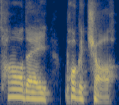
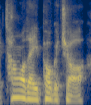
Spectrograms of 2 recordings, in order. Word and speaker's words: Tadej Pogačar: And the young guy, 21-year-old Tadej Pogačar, I think that's how you say his name anyway, Tadej Pogačar, he was in second place.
